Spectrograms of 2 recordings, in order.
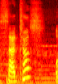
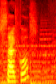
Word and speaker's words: Zachos: hay una súper buena curva que se llama la curva de Sachos o Sacos. Se escribe Z-A-C-H-O-S,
